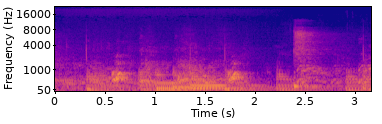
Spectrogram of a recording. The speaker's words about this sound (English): Wait, guys, that's a dog dream.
